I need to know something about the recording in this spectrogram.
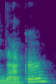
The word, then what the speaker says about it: nacre: So the mollusk secretes a substance called nacre. I think that's how you say it, but it's spelled N-A-C-R-E.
